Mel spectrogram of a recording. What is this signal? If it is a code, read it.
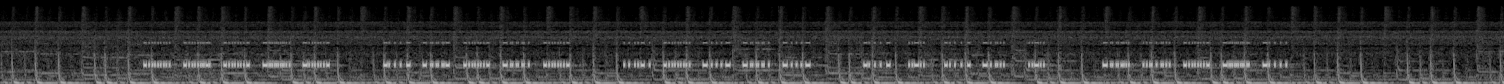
Hellschreiber (Feld-Hell, 122.5 baud), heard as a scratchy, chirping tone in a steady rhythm, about 900 Hz. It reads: CGOED UAOPO JCNPN UIVKI RXOBL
